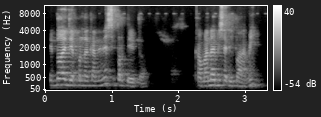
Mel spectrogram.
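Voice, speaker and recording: A woman teaching a casual online Mandarin lesson, explaining patiently, saying example sentences slowly and often checking whether her students understand. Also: medium pitch, echoey room, a little hiss or hum.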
